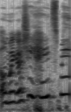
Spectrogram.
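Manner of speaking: high, panicky mock worry; imitating an anxious woman. A woman reading a curt text from a guy, in high mock panic. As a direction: squeak it out like she's sure he's upset. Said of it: "we'll be like".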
